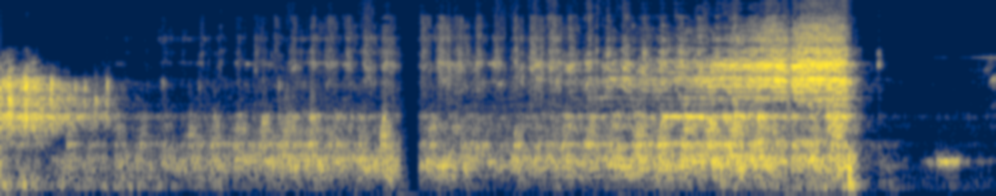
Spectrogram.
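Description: Documentary sound design under title cards: a dense, fast-ticking noisy texture that eases off, drops out for an instant about two and a half seconds in, then swells louder and cuts off suddenly a little past five seconds.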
